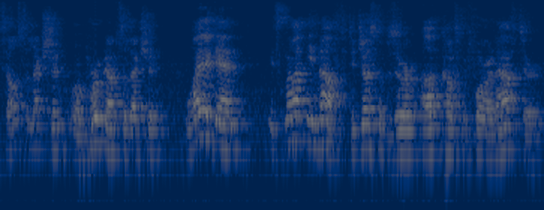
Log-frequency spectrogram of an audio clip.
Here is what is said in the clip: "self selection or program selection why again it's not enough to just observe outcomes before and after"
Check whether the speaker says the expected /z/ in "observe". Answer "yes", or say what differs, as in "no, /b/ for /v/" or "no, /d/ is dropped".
yes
